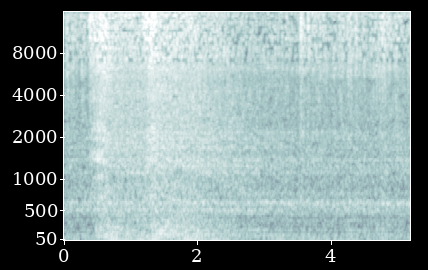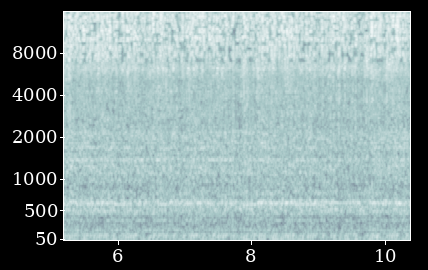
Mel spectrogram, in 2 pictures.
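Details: Suzuki Samurai carbureted engine started later in the day after a couple of throttle pumps; rough burst on starting then settles into a steady, even idle without knocks or stumbles, normal idle.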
